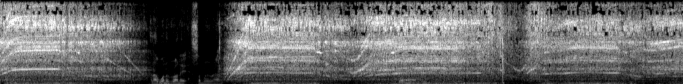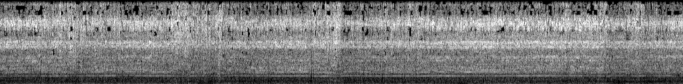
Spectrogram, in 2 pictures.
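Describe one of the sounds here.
A string trimmer motor whines loudly, dropping briefly and revving back up several times.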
